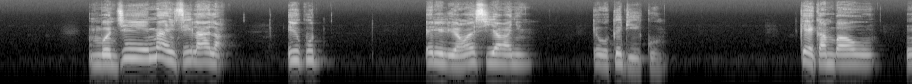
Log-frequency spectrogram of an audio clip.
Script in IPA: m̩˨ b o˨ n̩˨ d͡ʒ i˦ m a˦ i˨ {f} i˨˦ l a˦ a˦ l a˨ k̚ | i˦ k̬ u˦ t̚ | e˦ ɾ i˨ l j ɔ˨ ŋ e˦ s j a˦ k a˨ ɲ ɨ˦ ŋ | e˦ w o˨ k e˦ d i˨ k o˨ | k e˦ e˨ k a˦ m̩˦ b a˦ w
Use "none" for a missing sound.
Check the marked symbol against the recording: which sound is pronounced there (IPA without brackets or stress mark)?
s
